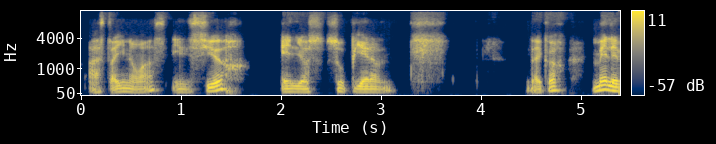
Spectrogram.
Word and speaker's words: surent: ENT, on ne le prononce jamais.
